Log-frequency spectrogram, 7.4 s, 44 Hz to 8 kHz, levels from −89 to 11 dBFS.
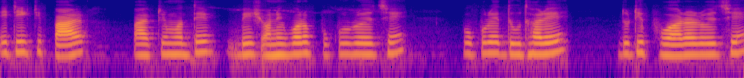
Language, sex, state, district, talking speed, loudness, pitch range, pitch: Bengali, female, Odisha, Malkangiri, 130 wpm, -20 LUFS, 220-240 Hz, 225 Hz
